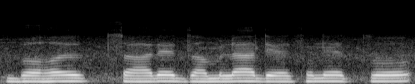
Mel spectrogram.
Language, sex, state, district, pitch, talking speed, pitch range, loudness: Hindi, male, Bihar, Patna, 140 Hz, 70 wpm, 135-145 Hz, -12 LUFS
